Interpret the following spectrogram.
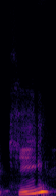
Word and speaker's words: qi: Yeah, key. Yeah. Key. Think quiche, but how you would actually spell it if you didn't exist.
